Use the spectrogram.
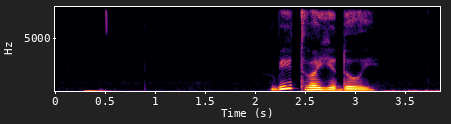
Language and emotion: Russian, sad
